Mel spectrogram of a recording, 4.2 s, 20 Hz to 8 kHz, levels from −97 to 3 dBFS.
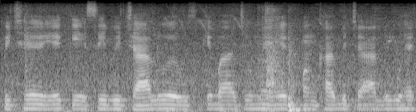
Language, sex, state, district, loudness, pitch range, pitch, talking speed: Hindi, male, Gujarat, Gandhinagar, -19 LUFS, 110-115 Hz, 115 Hz, 200 wpm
